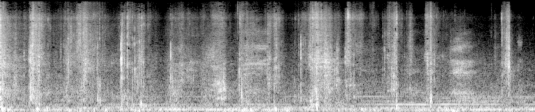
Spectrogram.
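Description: Footsteps on ivy and leaf litter, faint and irregular, with rustling as the walker moves through undergrowth.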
